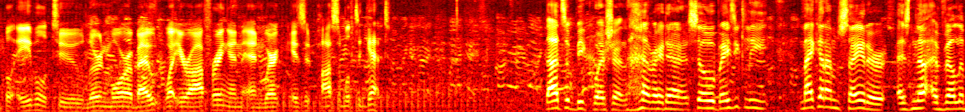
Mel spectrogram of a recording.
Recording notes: McAdam Cider – Toronto Cider Festival 2018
